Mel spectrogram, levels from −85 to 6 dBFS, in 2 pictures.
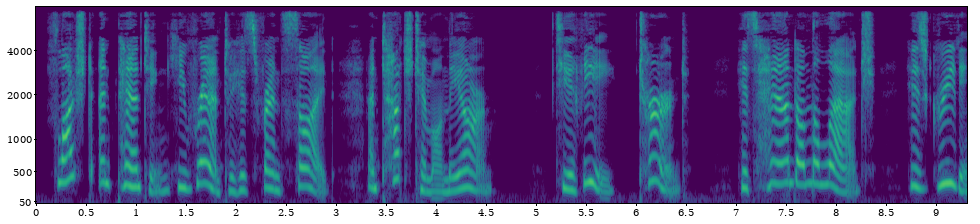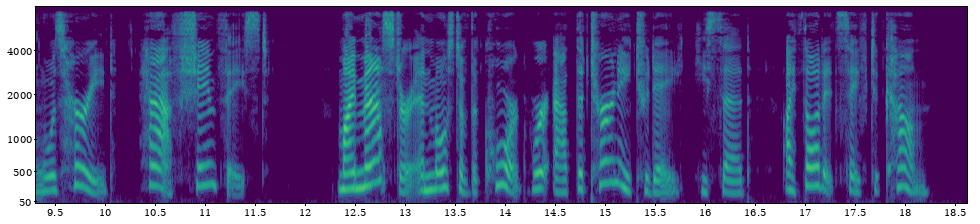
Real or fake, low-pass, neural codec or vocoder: fake; 7.2 kHz; codec, 16 kHz, 16 kbps, FreqCodec, larger model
